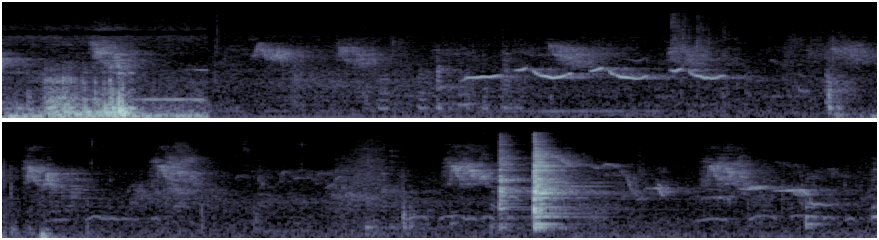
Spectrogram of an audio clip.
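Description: Hens cluck softly outdoors.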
